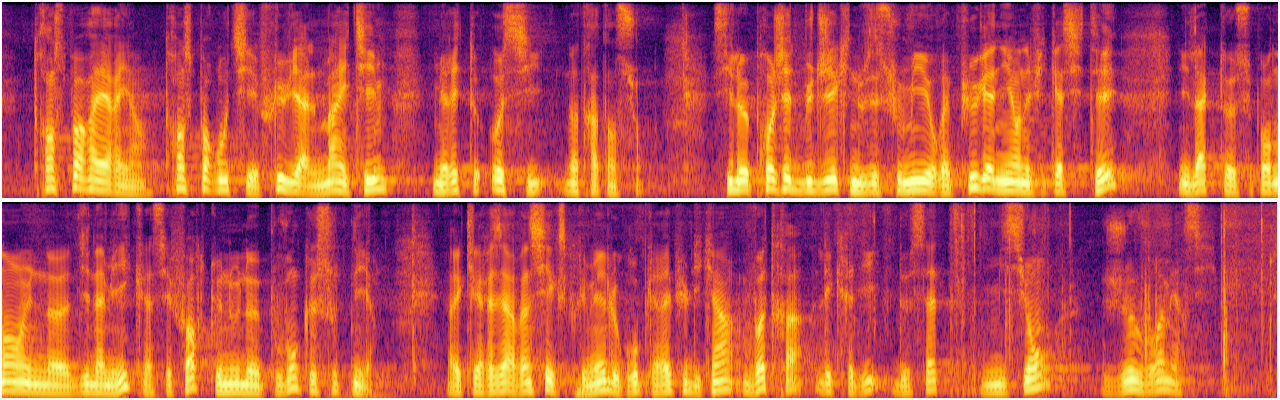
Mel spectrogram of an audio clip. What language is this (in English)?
French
